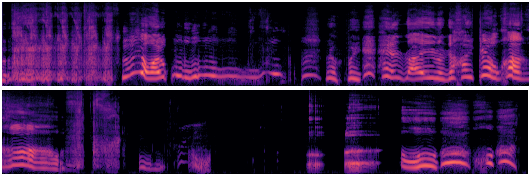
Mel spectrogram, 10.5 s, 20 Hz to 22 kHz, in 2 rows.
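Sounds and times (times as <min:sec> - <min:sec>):
speech: 0:01.4 - 0:02.2, 0:03.2 - 0:07.4, 0:08.3 - 0:10.5
throaty burps brought on by sucking on snot: 0:08.3 - 0:09.1.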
